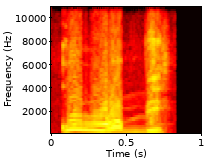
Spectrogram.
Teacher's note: لام کی آواز حذف ہو جائے گی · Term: ادغام متقاربین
